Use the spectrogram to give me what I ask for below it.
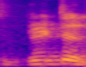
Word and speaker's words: Britain: You pronounced Britain as Britain, Okay, sir. so you don't say Tain. It's Britain. Written.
